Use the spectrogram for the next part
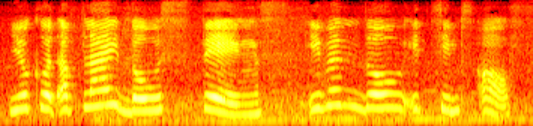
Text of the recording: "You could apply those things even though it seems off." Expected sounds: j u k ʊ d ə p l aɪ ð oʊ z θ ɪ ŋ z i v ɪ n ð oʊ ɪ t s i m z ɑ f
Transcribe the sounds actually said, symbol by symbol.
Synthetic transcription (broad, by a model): j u k ʊ d ə p l aɪ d oʊ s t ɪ ŋ s i v ɪ n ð oʊ ɪ t s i m s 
